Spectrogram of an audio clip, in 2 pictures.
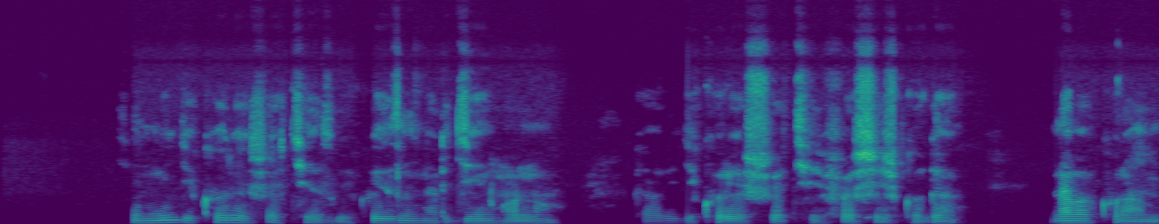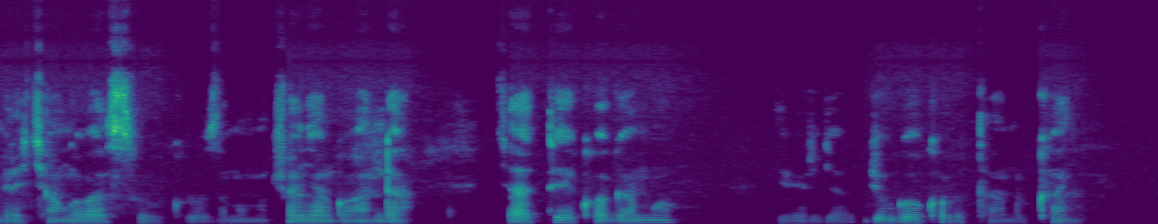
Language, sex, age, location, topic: Kinyarwanda, male, 25-35, Musanze, government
